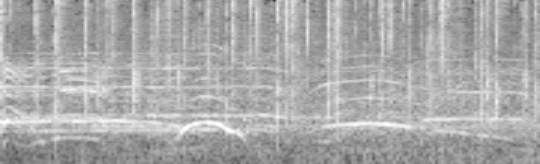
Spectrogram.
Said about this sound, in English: And those last sounds, Trump supporters outside the arena cheering as they watch him be nominated on a big TV screen.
